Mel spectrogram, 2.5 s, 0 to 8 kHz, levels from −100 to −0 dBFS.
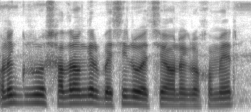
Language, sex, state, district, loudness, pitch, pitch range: Bengali, male, West Bengal, Alipurduar, -19 LUFS, 140 Hz, 125-160 Hz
